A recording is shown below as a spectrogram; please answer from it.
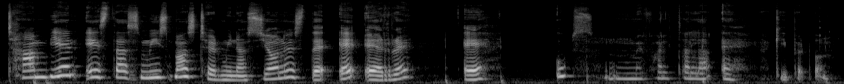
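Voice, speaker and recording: This woman teaches Spanish, walking through verb endings very slowly and with care. Her voice is a little high for a woman and expressive, and she drops in English fillers like "so" and "ok."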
